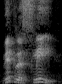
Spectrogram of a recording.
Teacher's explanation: When pronouncing, stress on the first syllable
